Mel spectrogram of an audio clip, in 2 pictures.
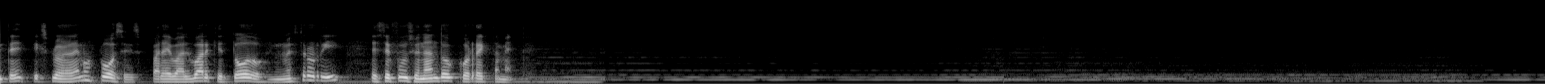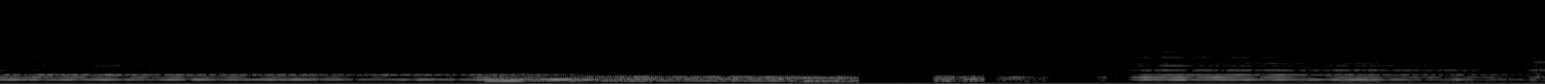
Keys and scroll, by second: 1.0-4.8 typing, 5.9 e, 6.8 r, 8.3-12.7 typing, 10.1 Return, 13.6 ctrl+z, 13.7 Caps_Lock, 14.3 ctrl+z, 15.2 e, 15.6 w.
